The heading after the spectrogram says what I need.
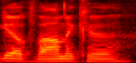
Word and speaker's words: Georg Warnecke: We've got George from Germany here, and I'm calling him that because he pronounces it with sounds I can't make. So I can't roll R's.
